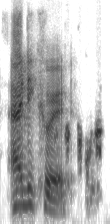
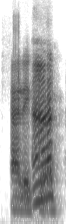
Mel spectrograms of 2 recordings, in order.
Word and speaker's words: adequate: and and the stress is on the first syllable.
